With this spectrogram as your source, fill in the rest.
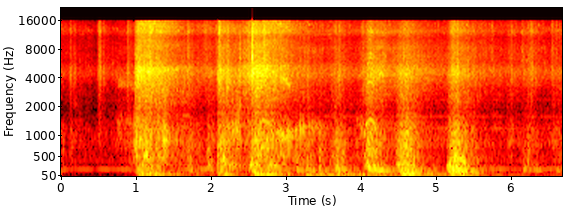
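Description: A staff strikes wood with heavy thuds.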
